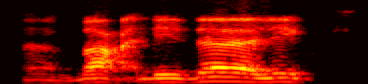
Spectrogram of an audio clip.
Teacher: masukkan dal dalam zal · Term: idgham kabir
